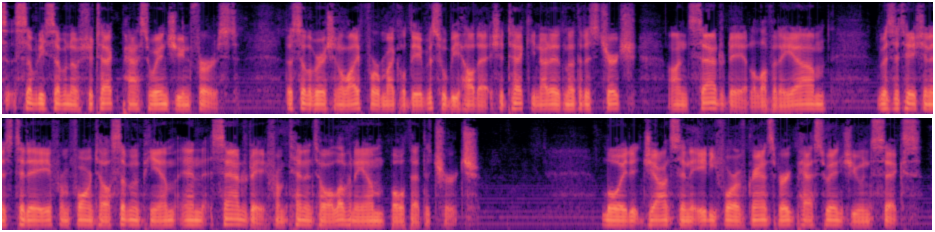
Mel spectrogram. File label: Funeral Announcements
